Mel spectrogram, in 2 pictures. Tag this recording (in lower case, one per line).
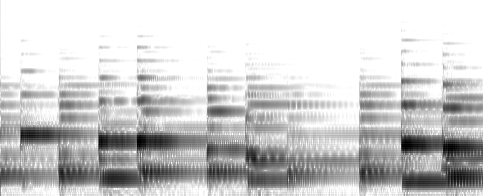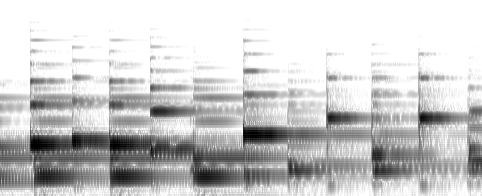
music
